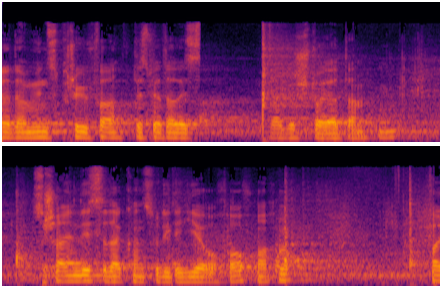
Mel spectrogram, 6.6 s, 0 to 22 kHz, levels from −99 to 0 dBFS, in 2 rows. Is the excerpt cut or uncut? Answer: cut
